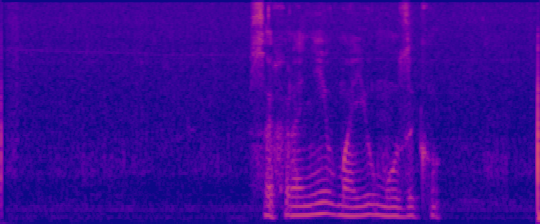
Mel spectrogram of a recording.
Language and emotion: Russian, neutral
